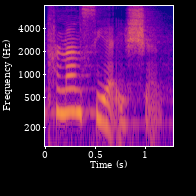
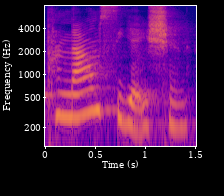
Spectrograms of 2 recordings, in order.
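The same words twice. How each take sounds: First: The second syllable sounds like 'nun'. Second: The second syllable sounds like 'noun'. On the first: The speaker calls it right. "it should be pronunciation" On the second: The speaker calls it wrong. "they kind of say pronunciation"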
